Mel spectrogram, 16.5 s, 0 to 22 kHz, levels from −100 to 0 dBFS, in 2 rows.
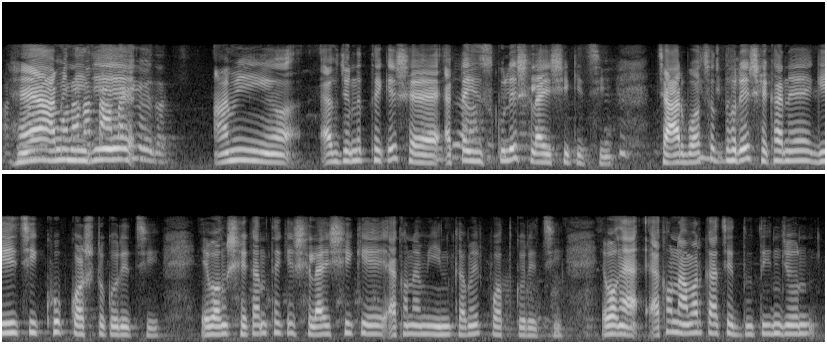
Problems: constant background noise, continuous background conversations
